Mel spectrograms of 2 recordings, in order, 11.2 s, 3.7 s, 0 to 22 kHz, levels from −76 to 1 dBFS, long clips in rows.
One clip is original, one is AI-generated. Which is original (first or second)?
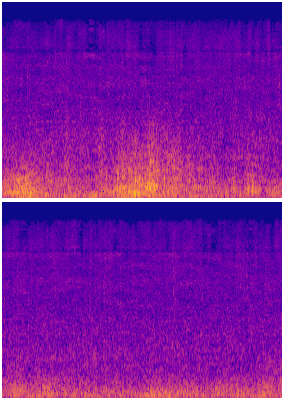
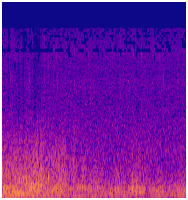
second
